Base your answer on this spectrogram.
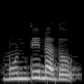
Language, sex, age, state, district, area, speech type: Kannada, female, 45-60, Karnataka, Bidar, rural, read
